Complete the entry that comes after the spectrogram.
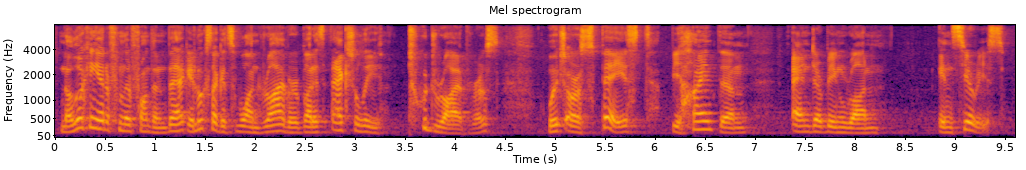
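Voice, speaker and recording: Mellow man presenting a product. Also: on the high side, lively intonation, normal speed. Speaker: loudspeaker company representative giving a product demonstration. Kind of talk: explanatory product presentation at an audio show.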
